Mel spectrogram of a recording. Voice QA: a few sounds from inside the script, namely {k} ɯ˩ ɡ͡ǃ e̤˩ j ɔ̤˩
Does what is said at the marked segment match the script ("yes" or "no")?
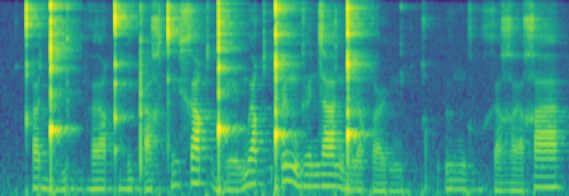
no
